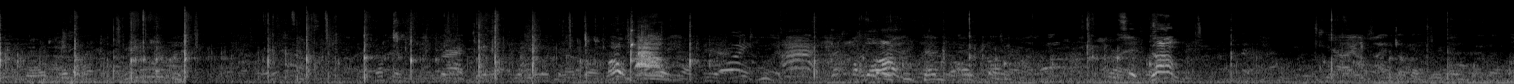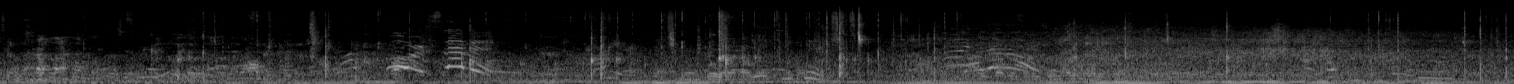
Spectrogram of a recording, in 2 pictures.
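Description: Pickleball paddles hitting plastic balls: sharp pops scattered throughout from play on several courts, over people's voices.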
